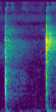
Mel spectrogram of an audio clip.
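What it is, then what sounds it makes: Solid beech tree trunk. A stick taps twice on the hard, smooth bark of a standing beech tree trunk to sound it. Two short, sharp knocks ring only briefly with no booming hollow resonance. The trunk sounds solid, not hollow like a drum or wine barrel.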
